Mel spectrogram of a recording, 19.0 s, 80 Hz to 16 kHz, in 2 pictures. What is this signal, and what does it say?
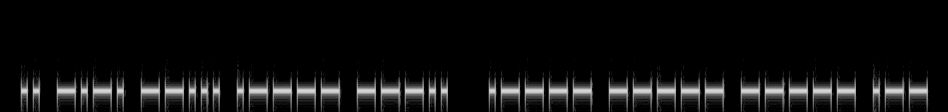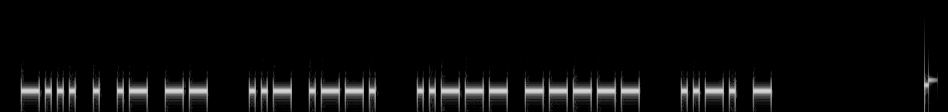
Morse code, heard as a keyed tone, about 20 wpm, 700 Hz. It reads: IC718 100W BEAM UP 20 FT
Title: K1USN SST QSO Practice 20wpm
